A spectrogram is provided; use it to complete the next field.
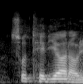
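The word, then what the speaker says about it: σωτηρία: 소테리아라고 읽으면 되고요.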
